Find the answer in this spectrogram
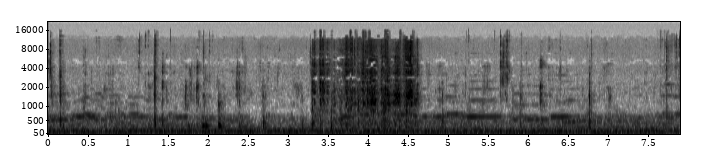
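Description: A person wearing dentures chewing a hamburger with the mouth closed: soft, quick clicks and smacks. About three seconds in comes a louder scratchy noise lasting just over a second.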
